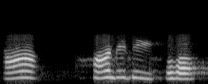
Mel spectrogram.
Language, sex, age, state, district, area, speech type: Odia, female, 45-60, Odisha, Sambalpur, rural, conversation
